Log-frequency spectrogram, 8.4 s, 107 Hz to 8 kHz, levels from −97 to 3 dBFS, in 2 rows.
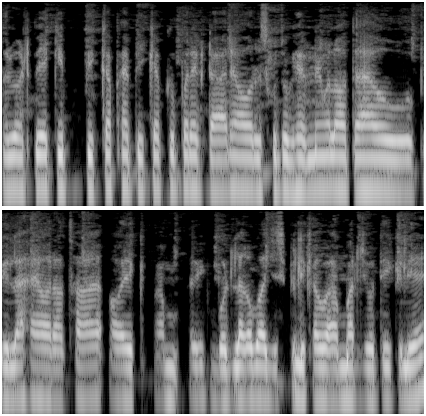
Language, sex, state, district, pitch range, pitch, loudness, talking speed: Hindi, male, Bihar, Jahanabad, 145-150 Hz, 145 Hz, -21 LUFS, 290 wpm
